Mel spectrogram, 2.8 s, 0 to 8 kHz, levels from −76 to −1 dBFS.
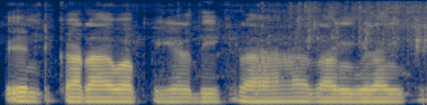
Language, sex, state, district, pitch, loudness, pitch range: Hindi, male, Bihar, Patna, 115 Hz, -19 LUFS, 110-115 Hz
